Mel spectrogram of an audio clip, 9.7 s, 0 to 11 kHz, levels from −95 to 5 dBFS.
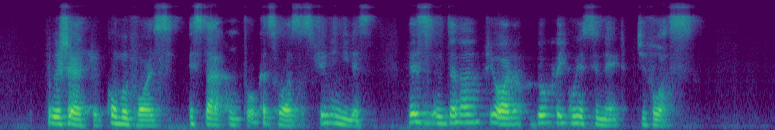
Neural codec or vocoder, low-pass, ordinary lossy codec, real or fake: codec, 16 kHz, 0.5 kbps, FunCodec, trained on Chinese and English, 25 frames a second; 7.2 kHz; Opus, 32 kbps; fake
